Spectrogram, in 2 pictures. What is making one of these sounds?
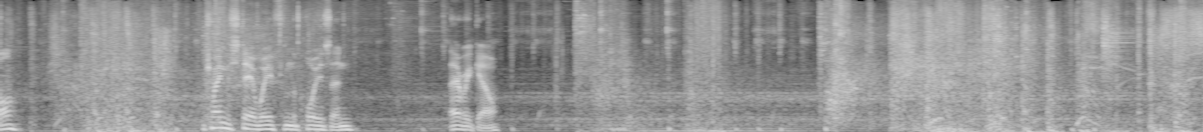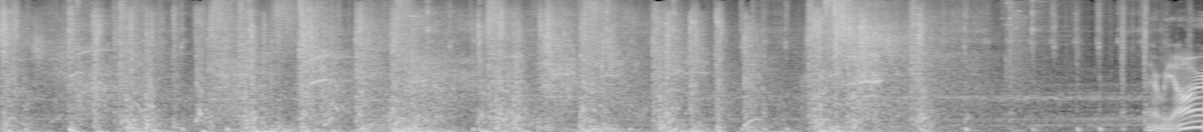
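Blades slash and strike in a fast, noisy fight.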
